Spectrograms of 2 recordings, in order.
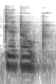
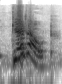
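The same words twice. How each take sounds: First: It is said calmly, without anger. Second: It is said angrily and forcefully.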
